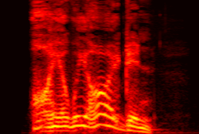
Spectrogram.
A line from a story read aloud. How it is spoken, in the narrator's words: the bull whispered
